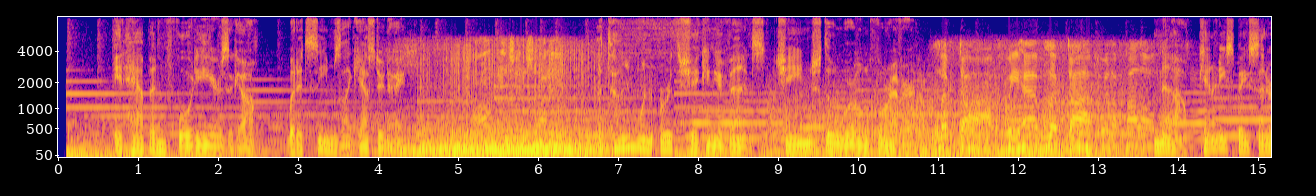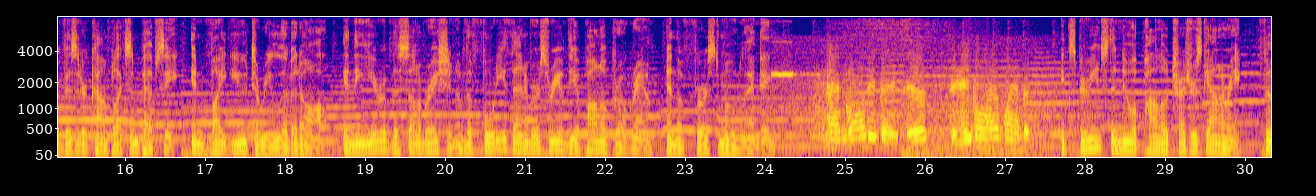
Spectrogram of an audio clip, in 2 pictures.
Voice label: CAT Inspirational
